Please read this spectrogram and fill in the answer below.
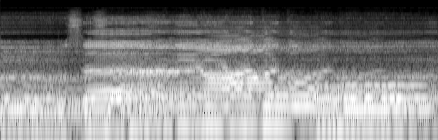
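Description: A man's voice reciting the Qur'an in a long, melodic held line, amplified through a PA system. About a second in there is a short break, and the voice comes back louder on a new phrase.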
